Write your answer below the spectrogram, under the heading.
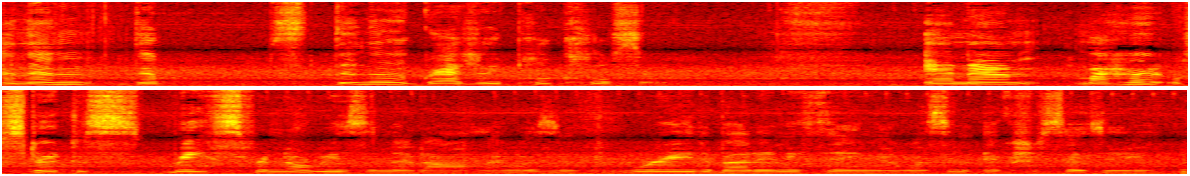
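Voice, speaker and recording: A fairly slow pace amid noticeable background noise. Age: 60s. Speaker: self-described targeted individual. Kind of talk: personal testimony. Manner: halting, with fillers and restarts.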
